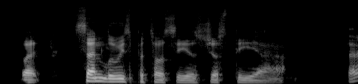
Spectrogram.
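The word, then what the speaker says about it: San Luis Potosí: trip over it is because I tried to pronounce it like the French way so s Louie but it's s Lis pososi okay and S Luis ptoi is just the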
